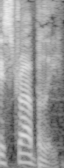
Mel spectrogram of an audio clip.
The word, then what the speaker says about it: Stradbally: Are you Strably or Stradbally, man? – Well, the locals say Strably.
